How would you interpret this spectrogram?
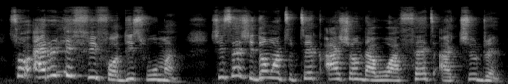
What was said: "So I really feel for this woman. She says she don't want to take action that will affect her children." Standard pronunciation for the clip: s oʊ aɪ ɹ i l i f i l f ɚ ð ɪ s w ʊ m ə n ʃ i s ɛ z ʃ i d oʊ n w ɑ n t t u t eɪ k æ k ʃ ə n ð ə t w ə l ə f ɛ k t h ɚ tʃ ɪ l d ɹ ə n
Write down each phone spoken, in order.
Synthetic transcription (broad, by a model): s oʊ aɪ ɹ i l i f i f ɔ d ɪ s w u m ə n ʃ i s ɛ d ʃ i d oʊ n w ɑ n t t u t eɪ k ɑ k ʃ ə n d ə t w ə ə f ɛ t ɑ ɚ tʃ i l d ɹ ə n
